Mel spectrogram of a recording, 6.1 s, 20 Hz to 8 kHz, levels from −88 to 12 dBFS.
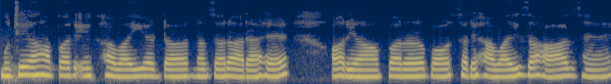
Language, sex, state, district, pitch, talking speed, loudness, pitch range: Urdu, female, Uttar Pradesh, Budaun, 215 Hz, 175 wpm, -13 LUFS, 210-230 Hz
